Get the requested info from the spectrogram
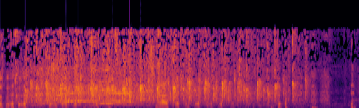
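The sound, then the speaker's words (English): A crowd applauds, a dense wash of many hands clapping at once, loud and sustained for several seconds before thinning out toward the end, with some voices mixed in. “Applause.”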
